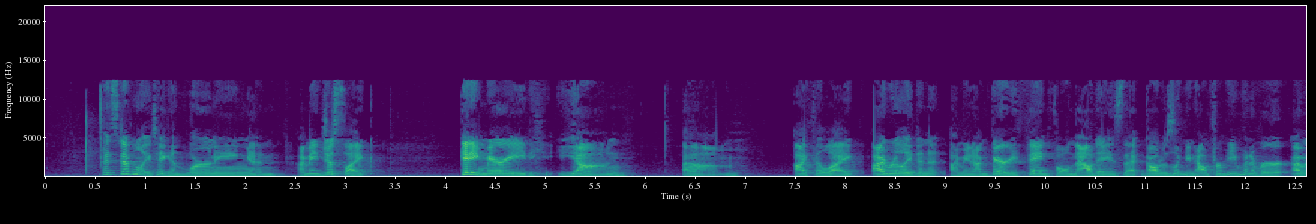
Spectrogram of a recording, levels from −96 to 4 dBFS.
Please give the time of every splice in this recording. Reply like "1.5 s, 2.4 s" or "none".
2.4 s, 7.2 s, 8.2 s, 9.0 s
